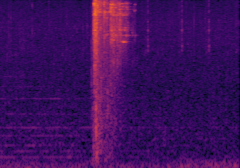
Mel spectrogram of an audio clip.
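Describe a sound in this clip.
Coins jingle briefly.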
